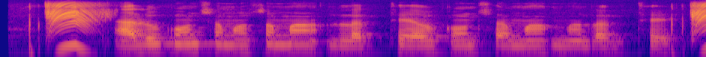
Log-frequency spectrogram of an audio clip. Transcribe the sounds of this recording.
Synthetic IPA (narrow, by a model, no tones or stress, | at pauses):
alũkonsəməsəmãləɡ̚t̪ʰeəukɔnsəmãɦmãləɡt̪ʰe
